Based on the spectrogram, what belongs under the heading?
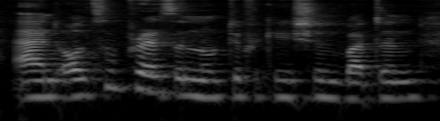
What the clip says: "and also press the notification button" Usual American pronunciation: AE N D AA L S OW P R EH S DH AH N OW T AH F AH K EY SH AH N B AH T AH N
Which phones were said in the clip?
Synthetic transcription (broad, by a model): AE N D AA L S OW P R EH S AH N OW T AH F AH K EY SH AH N B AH T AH N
